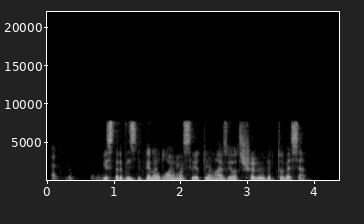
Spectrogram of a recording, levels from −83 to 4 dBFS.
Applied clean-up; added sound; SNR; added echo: neural mask model DeepFilterNet 3.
